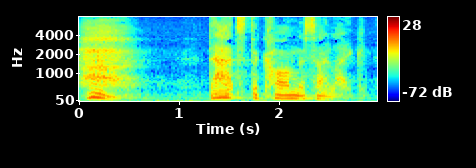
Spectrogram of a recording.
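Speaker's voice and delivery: long exhale into soft, slow words; sigh of relief. Acted. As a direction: breathe out, relieved and easy. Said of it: "huge sigh of relief".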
